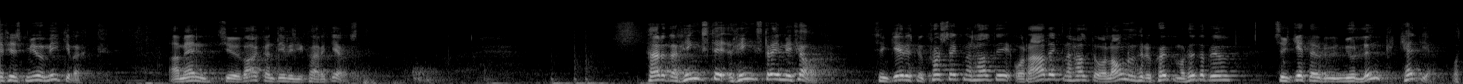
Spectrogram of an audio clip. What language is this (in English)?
Icelandic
